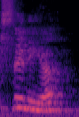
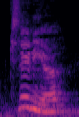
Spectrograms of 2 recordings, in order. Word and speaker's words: xenia: In Greek, the word xenia, you pronounce the X like a X, xenia, means stranger, foreigner, alien.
